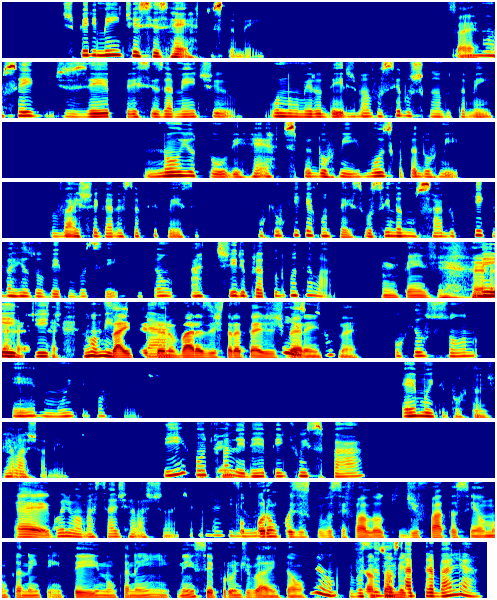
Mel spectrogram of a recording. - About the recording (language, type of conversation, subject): Portuguese, advice, Por que não consigo relaxar em casa quando tenho pensamentos acelerados?
- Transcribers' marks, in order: tapping; laugh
